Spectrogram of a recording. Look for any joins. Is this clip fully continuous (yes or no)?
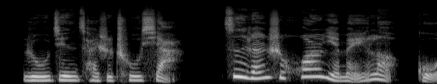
yes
